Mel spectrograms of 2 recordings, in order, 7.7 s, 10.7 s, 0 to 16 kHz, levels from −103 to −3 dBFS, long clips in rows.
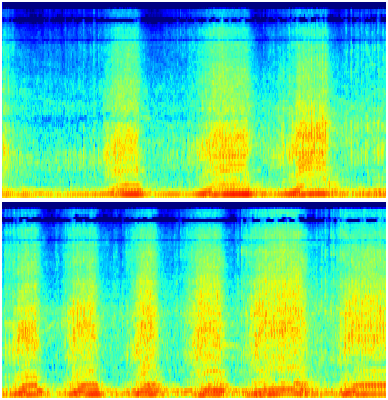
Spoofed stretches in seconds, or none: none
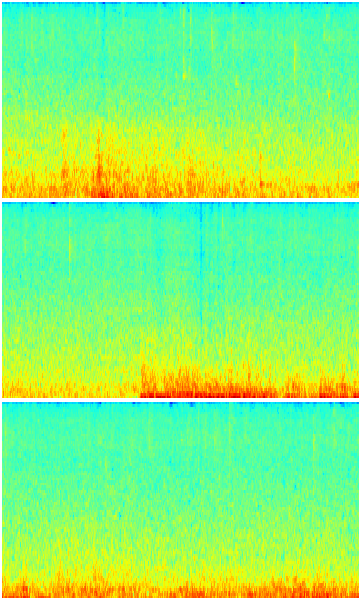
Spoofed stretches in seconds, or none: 4.5-5.6 (codec, SNAC)

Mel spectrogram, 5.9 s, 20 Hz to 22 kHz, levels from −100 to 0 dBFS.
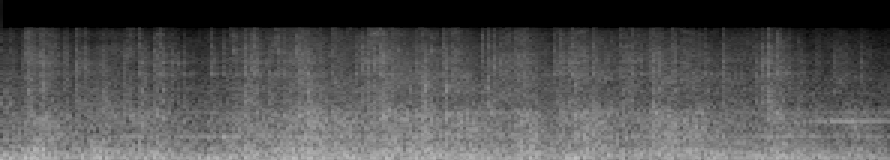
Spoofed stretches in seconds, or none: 0.0-0.9 (codec, SNAC); 3.1-3.7

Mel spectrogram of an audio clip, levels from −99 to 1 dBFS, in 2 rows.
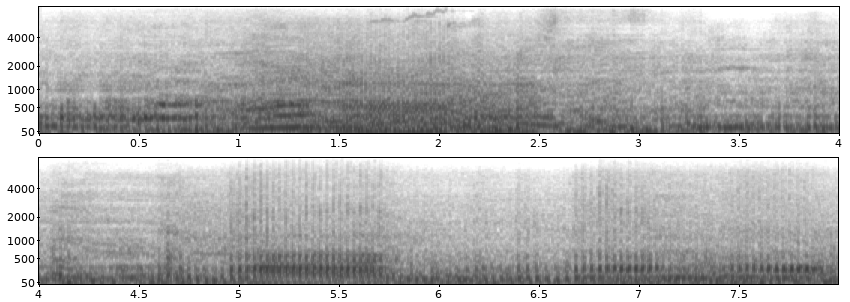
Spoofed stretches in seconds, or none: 0.0-1.3 (codec, SNAC); 2.2-4.7

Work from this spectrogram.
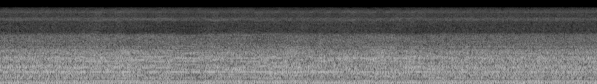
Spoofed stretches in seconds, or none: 0.8-4.4 (codec, SNAC)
